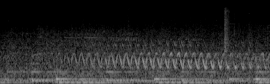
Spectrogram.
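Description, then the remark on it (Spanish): Wailing ambulance sirens sweep up and down continuously with a rapid warbling pattern against a steady low rumble of traffic, moderately loud with no talking, just after an earthquake. “Y lo primero que escuché fueron los sonidos de las ambulancias, de los helicópteros”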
